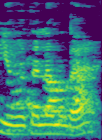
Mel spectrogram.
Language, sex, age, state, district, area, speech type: Malayalam, female, 45-60, Kerala, Kottayam, rural, spontaneous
